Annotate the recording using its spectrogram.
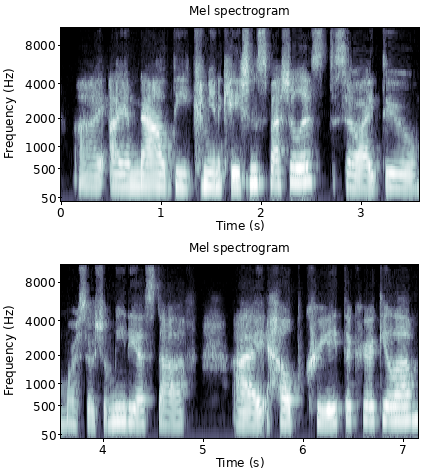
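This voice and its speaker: A woman with a plain, everyday voice speaks at medium pitch and a moderate pace with fairly even intonation against a quiet background. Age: 20s. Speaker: student and mental health educator. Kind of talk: interview.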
